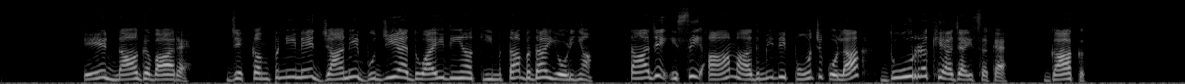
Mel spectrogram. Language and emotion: Dogri, disgusted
